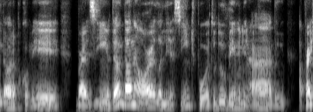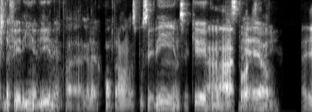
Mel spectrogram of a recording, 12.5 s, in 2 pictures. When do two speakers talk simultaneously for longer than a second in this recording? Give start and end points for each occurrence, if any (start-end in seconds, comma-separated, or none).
10.3-11.8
